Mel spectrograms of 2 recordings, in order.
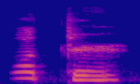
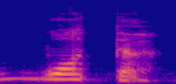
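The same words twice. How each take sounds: First: The final r sound is pronounced. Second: The final r sound is silent. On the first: "In General American, it often has a rhotic sound" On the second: "in General British, it's pronounced as uh"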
